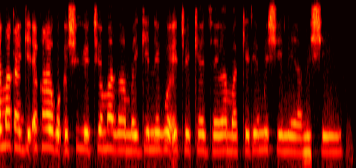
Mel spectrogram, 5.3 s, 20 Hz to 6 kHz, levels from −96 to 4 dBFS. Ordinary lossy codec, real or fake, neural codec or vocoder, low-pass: Opus, 16 kbps; real; none; 5.4 kHz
